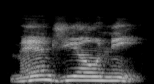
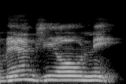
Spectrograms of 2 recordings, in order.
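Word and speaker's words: Mangione: I want to clear up is how you pronounce his last name mangioni now everyone wants to say mangion I that's the first thing because someone's name is so important to them so manoni is how his lawyer pronounced it okay and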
